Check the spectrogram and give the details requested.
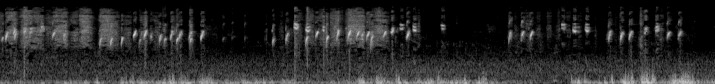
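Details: European goldfinch mating calls aimed at exciting males to sing: clear, high twittering phrases and chirps over a steady low rumbling background noise.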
